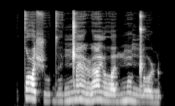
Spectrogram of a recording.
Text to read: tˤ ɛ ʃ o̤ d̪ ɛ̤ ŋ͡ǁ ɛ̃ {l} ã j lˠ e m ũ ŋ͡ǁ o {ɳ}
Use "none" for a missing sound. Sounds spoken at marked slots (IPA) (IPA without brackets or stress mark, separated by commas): ɭ, ɳ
